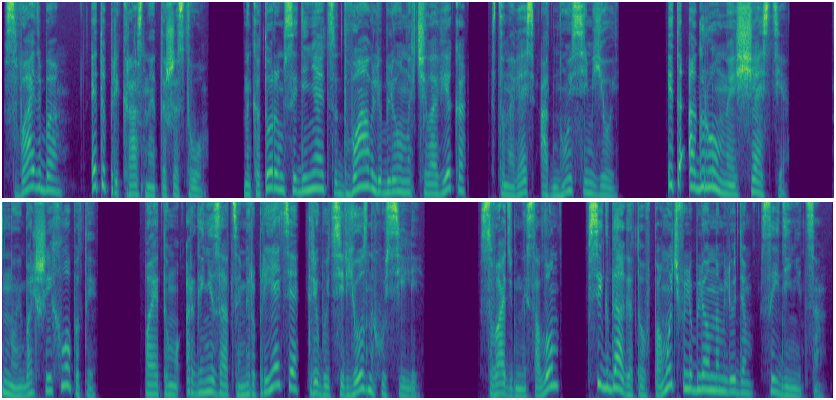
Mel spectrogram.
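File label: Russian female Inspirational, vo examples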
